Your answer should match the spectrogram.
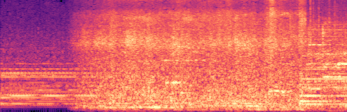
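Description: Music with held tones, overtaken about a second in by a steady rushing noise of jet airliner engines, which lasts about three seconds before the music comes back near the end.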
